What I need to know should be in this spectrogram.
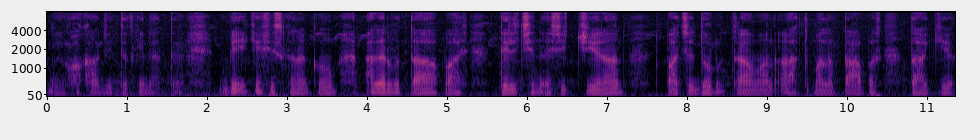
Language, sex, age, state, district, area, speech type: Kashmiri, male, 30-45, Jammu and Kashmir, Srinagar, urban, spontaneous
